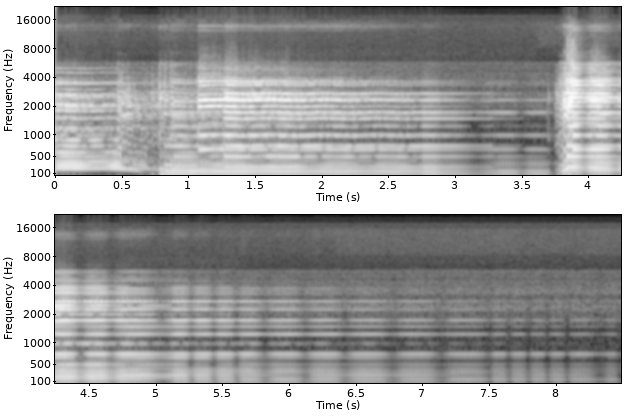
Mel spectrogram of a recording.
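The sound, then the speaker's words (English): An electric guitar chord played through a chorus effect pedal rings out with a shimmering, warbling chorus, struck again partway through and left to sustain with a pulsing, wavering decay. No voices. “Yeah, it's chorusy at first.”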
